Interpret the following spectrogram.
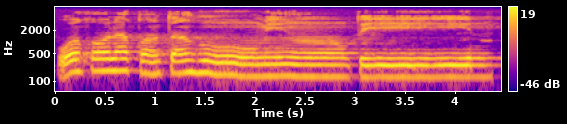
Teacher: Ada eng antara nun mati dan ta, itu dikasih huruf atau dikasih tambahan eng karena untuk menyamarkan. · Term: ikhfa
